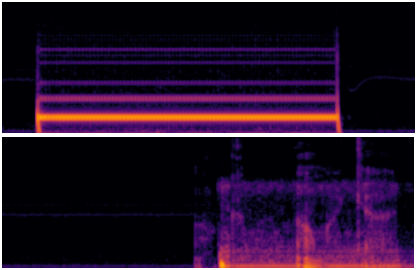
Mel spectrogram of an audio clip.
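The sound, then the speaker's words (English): A single long, steady electronic ringback tone from a phone call lasts about two seconds, followed by a brief silence before a voicemail greeting starts speaking on the line. “Now, I think this will set a record if it goes to voicemail for the third time.”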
